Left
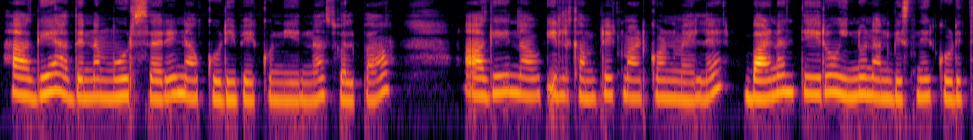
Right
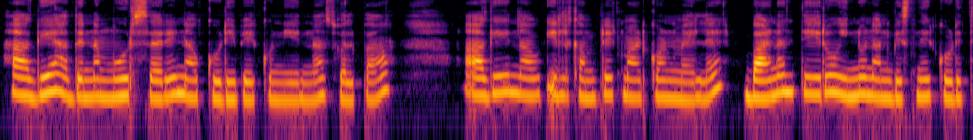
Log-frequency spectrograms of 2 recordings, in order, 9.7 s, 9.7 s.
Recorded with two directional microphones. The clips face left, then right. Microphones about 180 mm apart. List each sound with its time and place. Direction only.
0.1 s a woman's voice: 40° right (ahead or behind)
